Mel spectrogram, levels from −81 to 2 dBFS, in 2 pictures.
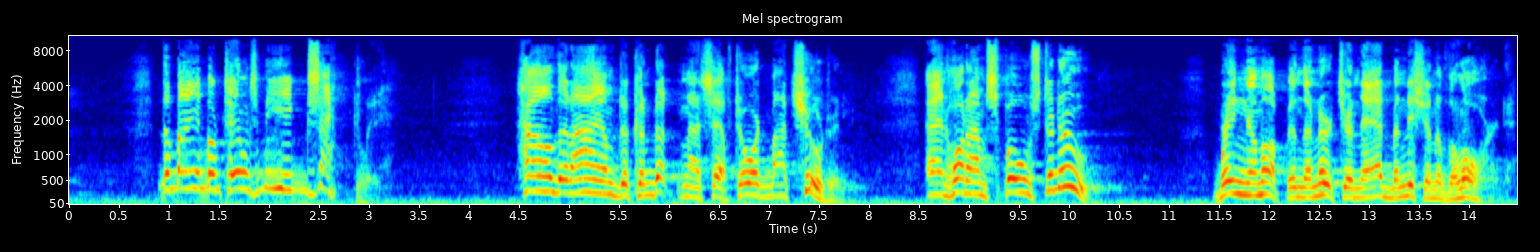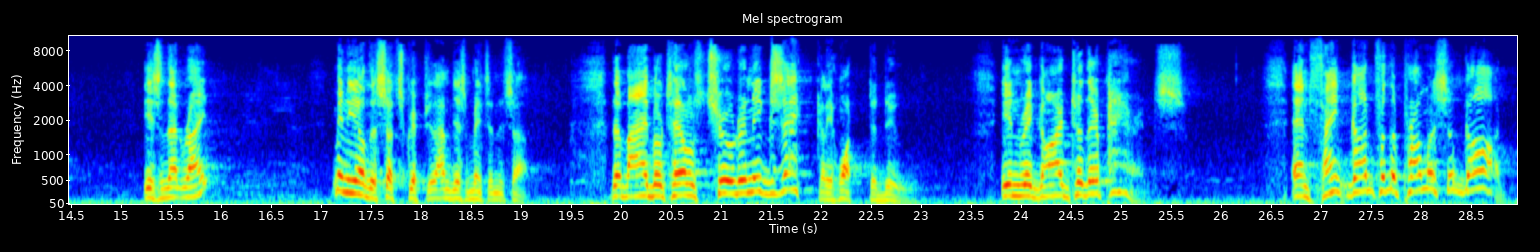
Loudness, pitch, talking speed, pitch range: -18 LUFS, 220 Hz, 135 wpm, 175-280 Hz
